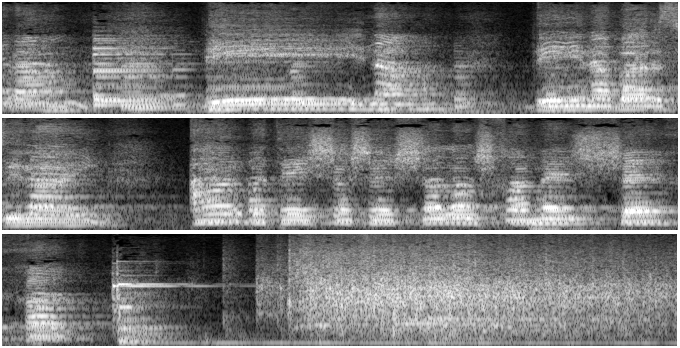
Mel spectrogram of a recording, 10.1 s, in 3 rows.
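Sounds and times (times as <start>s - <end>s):
speech: 0.1s - 1.4s, 2.0s - 7.4s
audience applause after a live song: 8.0s - 10.1s.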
